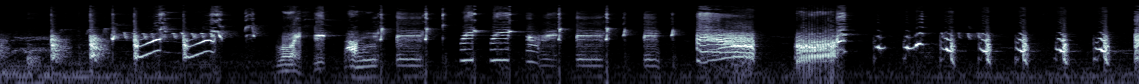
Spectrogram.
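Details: Starling (jalak) used as a song-tutoring recording: loud varied phrases of rising whistled slurs, harsh squawks and clicking notes, with broadband bursts between phrases.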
